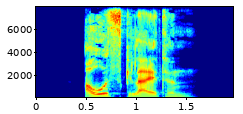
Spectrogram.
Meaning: to slip (to lose traction with one or both feet, resulting in a loss of balance and perhaps a fall)
- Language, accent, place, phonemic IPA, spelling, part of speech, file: German, Germany, Berlin, /ˈaʊ̯s.ɡlaɪ̯tən/, ausgleiten, verb, De-ausgleiten.ogg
